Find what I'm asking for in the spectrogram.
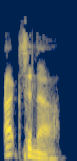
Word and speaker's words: Axanar: Let's see if I can pronounce this. Axanar. The way it's spelled is A-X-A-N-A-R. Axanar.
